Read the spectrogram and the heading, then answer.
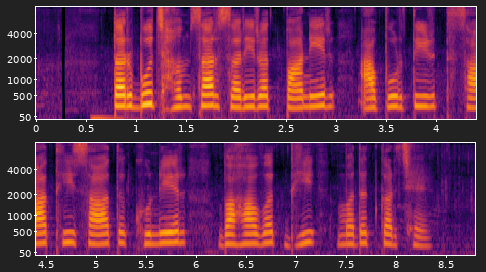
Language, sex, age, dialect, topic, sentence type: Magahi, female, 18-24, Northeastern/Surjapuri, agriculture, statement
